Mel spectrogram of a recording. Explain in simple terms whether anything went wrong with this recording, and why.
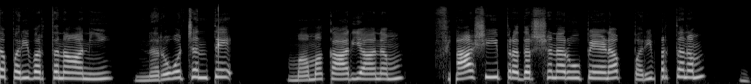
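A sharp snap at 2.18 s is an electrical switching spike. It was likely a nearby switch or motor arcing, picked up by the audio line.

The speech cuts to silence at 4.50 to 4.58 s and again at 6.55 to 6.63 s. Each is a Bluetooth dropout, likely from late wireless packets being dropped.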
